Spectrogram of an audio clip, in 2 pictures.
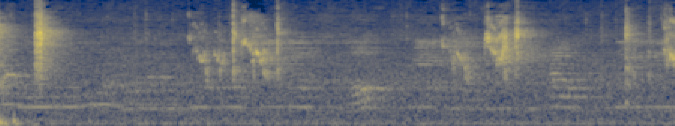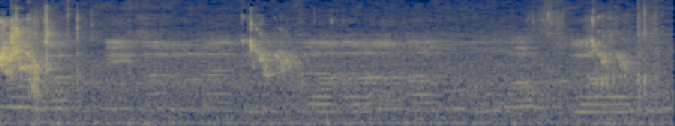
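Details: Pet budgerigar uttering scattered thin, high chirps and brief warbled notes, spaced irregularly at moderate volume, with a constant faint tone in the background.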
